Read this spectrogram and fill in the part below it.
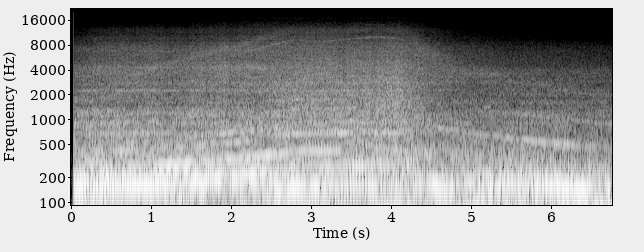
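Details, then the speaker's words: Turbocharged Foxbody Mustang on E85 on hub dyno, boost brought in later: hard pull with rising pitch, then note goes ragged and stumbles as boost builds; misfire judged boost-related despite new, tightly gapped plugs and new wires, cause unconfirmed. "so I brought the Boost in significantly later and then the problem started once the Boost rose up so it's 100 boost related"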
